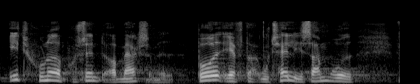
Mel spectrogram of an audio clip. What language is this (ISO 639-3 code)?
dan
